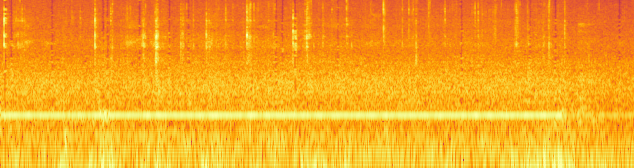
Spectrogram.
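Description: Faint, irregular small clicks and taps of a plastic project box and wire leads being handled as the wires are fed through a drilled hole. A faint steady hum sounds underneath and cuts off near the end.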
